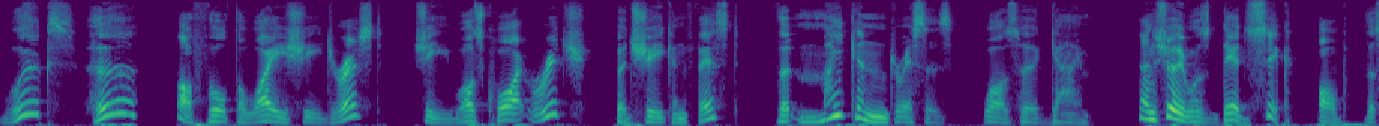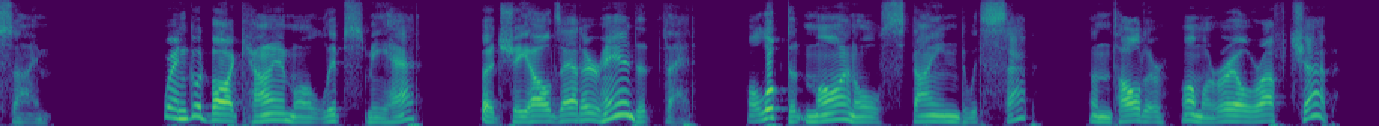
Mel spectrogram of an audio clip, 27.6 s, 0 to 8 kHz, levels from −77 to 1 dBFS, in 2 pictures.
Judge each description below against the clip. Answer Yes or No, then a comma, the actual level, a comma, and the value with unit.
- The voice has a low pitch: Yes, low, 130 Hz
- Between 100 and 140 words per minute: Yes, slow, 135 wpm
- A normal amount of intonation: No, wide, 5.8 semitones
